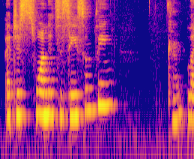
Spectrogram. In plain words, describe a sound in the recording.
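Another young woman speaks calmly close by.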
